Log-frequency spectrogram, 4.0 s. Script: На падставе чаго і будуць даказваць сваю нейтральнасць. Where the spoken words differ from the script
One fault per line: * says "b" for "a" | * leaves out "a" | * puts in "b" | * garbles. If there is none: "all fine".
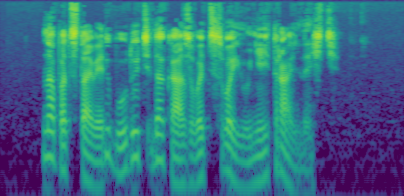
* leaves out "чаго"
